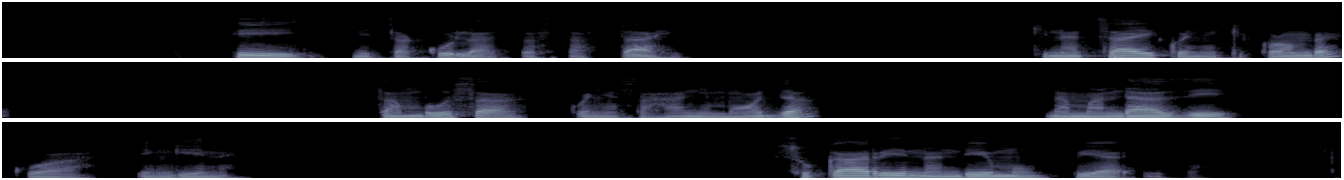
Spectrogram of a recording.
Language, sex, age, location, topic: Swahili, male, 18-24, Mombasa, agriculture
